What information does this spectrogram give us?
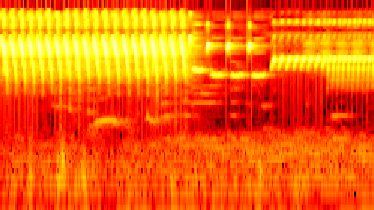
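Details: Canary singing for contest training: a rapid, loud pulsed trill for about two seconds, then sparse short high notes and a steady whistled trill, over low background noise.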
